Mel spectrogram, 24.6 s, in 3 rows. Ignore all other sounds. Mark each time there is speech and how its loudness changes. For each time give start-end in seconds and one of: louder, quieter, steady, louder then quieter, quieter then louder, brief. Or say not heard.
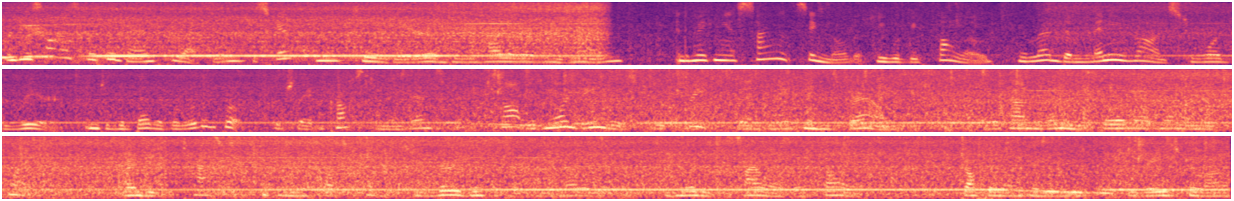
0.0-24.5 steady.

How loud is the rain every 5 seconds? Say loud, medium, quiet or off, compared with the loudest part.
quiet, quiet, loud, loud, loud.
